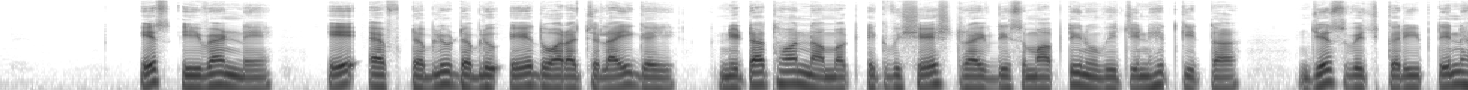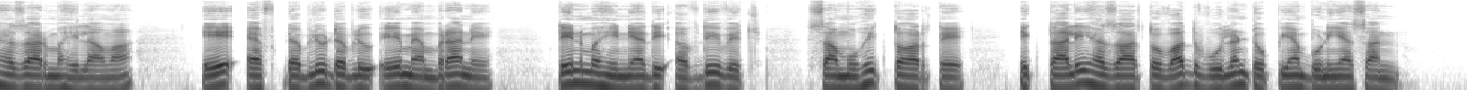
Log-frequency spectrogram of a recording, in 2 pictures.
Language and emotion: Punjabi, neutral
